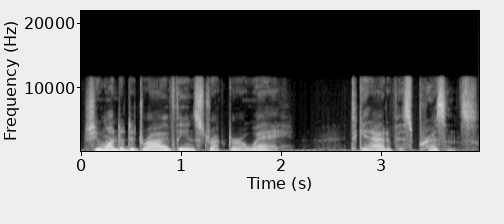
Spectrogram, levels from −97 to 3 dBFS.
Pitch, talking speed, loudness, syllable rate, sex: 195 Hz, 195 wpm, -18 LUFS, 6.0 syllables/s, female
